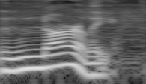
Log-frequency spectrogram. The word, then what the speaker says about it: gnarly: And that It's spelled weird, but we say it gnarly. – Gnarly means amazing. – Yeah. It means awesome. – Yeah. – Often used by surfers. So it's spelled like G-N-A-R-L-Y.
